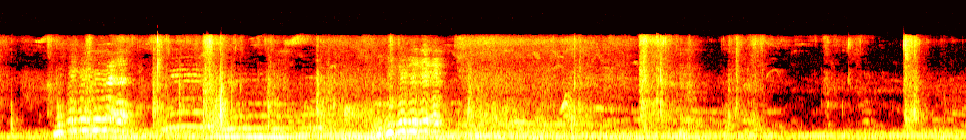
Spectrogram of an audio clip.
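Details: Goat caught and hurt so badly it cannot stand, crying out in a run of loud, wavering, harmonic bleats in the first five seconds, then quieter clatter and rustling with steady low hum.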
